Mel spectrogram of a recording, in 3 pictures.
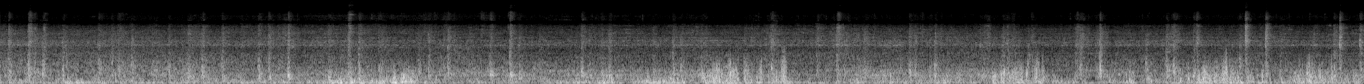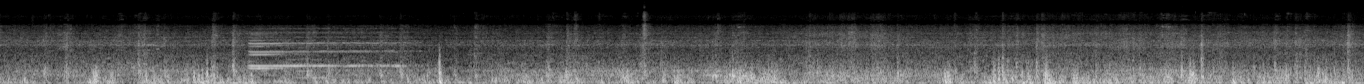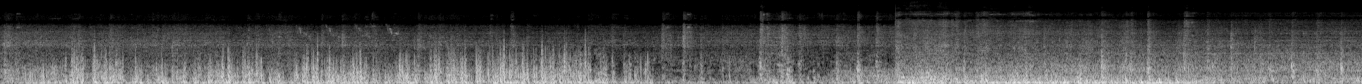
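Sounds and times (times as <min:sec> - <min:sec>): train wheels rumbling and rattling: 0:00.0 - 0:40.9
train horn: 0:16.1 - 0:18.2.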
